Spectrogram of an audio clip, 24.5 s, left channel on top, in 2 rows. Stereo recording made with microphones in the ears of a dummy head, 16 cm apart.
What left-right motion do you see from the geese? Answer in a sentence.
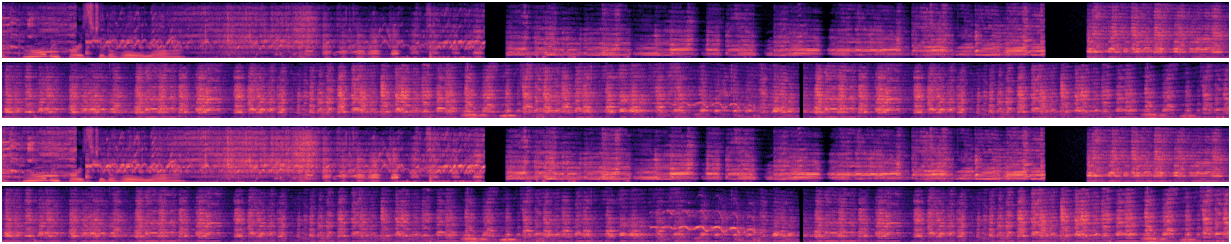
In this clip you hear the geese move from right to left and back again.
